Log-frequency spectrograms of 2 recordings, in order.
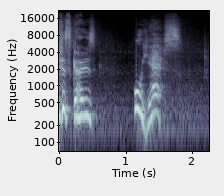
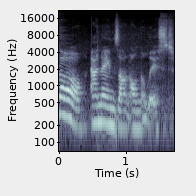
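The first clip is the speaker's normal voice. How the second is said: put-on confident tone, lower; 4 semitones lower than usual. Retelling what was said to a bouncer, imitating saying it confidently. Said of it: "we said confidently".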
